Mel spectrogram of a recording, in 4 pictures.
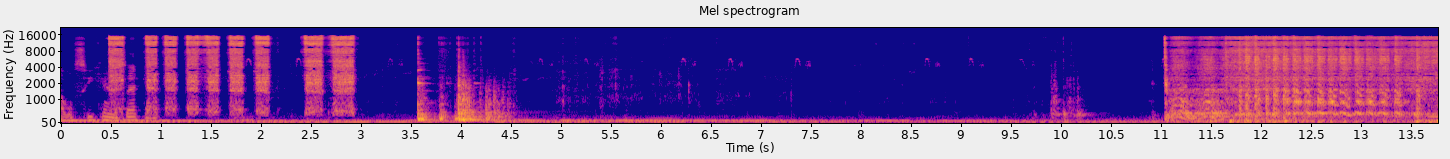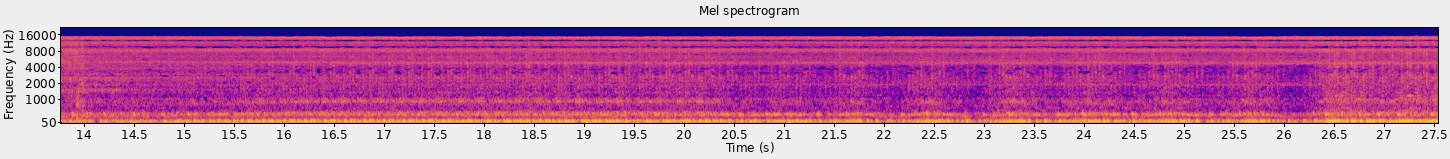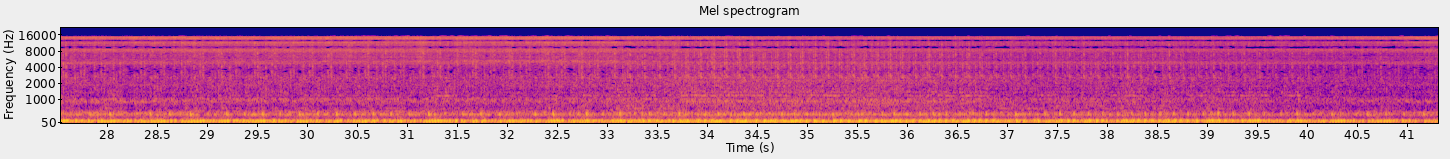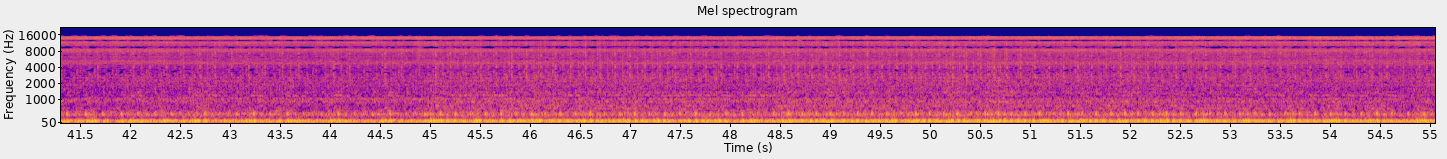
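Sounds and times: truck engine starting and rumbling: 0:00.0 - 0:55.0.

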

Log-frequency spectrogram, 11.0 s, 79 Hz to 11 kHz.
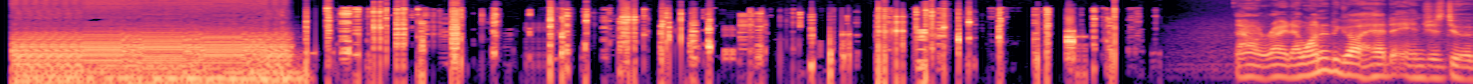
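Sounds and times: loud droning chord: 0:00.1 - 0:02.3
choppy stuttering glitch effect: 0:00.1 - 0:08.7.

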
